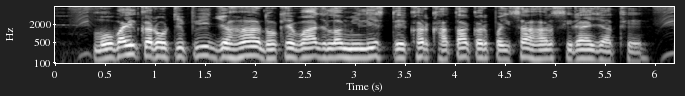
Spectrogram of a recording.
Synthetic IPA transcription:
moːbaːɪlkəɾoːʈipid͡ʒəɦãd̪ʱoːkʰebaːd͡ʒləmilist̪eːkʰəɾkʰaːt̪akəɾpəɪsaɦəɾsiɾaːed͡ʒaːt̪ʰeː

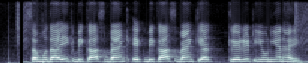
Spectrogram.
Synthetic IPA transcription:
sɐmʊd̪aːjikʋɪkaːsbɛ̃ːŋkeːkʋɪkaːsbɛ̃ːŋkjakɾeːɖɪʈjuːnijənɦɛi

